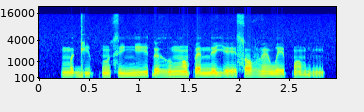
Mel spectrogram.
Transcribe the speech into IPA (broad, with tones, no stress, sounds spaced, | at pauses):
m ə˦ ɡ iː˧ kʷ ũ˧ s i˧ ɲ iː˦ ɗ ə˧ ɣ u˦ ŋ ɔ̃˦ p ɛ˧ n e˦ j eː˨ s ɔ˦ v ɛ̃˧ w e˧ p ɔ̃˧ b ĩ˨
